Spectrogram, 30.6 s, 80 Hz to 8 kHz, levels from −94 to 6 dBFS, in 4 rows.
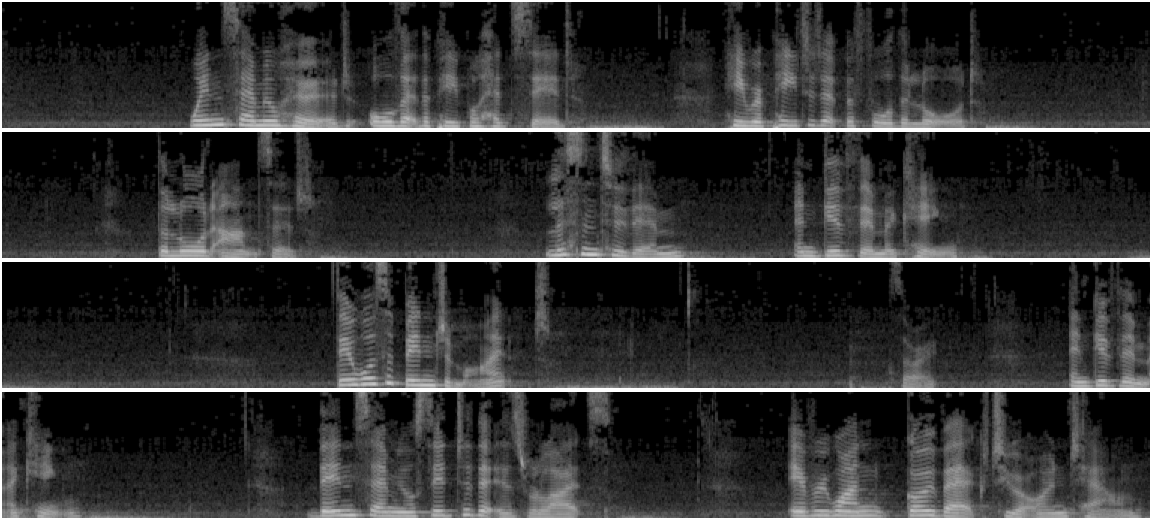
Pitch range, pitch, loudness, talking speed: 215-285 Hz, 260 Hz, -27 LUFS, 95 wpm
